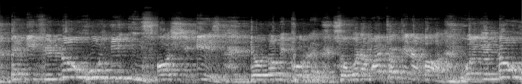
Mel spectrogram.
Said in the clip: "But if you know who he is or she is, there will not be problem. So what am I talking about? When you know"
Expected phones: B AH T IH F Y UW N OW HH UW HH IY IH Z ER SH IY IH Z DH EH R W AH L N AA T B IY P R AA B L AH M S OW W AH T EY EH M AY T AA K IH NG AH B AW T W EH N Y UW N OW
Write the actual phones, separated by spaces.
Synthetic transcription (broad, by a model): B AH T IH F Y UW N OW HH UW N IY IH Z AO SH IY IH Z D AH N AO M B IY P UW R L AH S OW W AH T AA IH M AY T AA K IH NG AH B AW T W EH N Y UW N OW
